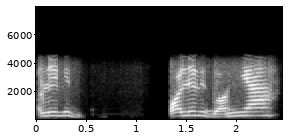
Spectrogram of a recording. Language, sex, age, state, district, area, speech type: Nepali, female, 60+, West Bengal, Darjeeling, rural, conversation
